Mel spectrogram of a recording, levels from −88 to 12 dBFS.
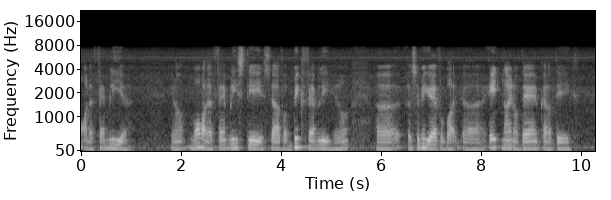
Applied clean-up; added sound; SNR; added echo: none; none; none; none.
